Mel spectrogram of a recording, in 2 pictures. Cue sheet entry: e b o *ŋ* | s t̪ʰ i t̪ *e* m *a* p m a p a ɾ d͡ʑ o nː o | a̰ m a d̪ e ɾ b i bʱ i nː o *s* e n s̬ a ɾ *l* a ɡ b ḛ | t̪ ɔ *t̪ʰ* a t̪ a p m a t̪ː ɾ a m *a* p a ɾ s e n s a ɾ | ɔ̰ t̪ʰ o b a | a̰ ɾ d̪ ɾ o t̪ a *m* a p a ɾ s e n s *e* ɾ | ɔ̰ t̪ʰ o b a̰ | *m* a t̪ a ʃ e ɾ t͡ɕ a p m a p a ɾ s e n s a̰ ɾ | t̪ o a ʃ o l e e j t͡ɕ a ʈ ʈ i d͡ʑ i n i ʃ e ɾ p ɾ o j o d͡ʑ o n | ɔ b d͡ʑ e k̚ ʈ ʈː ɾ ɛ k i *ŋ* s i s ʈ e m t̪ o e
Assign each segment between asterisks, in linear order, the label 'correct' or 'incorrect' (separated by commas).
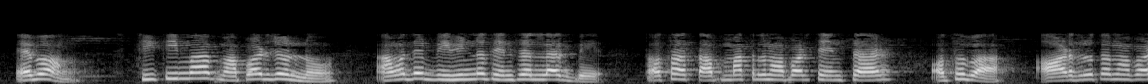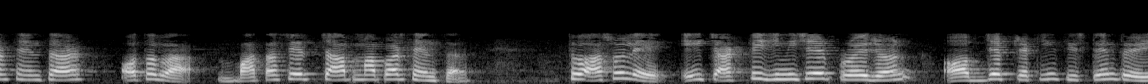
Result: correct, incorrect, correct, correct, correct, correct, correct, correct, incorrect, incorrect, correct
